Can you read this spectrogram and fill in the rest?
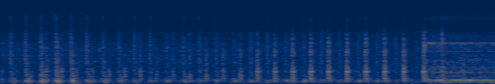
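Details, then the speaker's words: Single-tub washing machine not spinning: in spin, even rhythmic swishing pulses about four a second with no rising whine; only the pulsator turns while the tub wall stays still, likely gearbox spring or loose gearbox release-lever bolt not opening fully. "itu sudah tidak berputar lagi bagian ee dinding tabungnya itu untuk proses pengeringan itu Nah itu ini sudah pulsatornya lagi yang berputar sedangkan dinding bagian pinggir-pinggirnya ini dia itu tidak berputar"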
